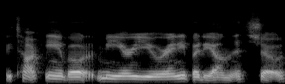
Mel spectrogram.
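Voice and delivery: ordinary delivery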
